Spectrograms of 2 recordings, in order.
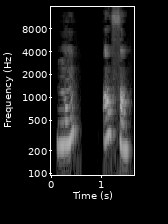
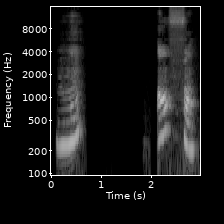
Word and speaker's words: mon enfant: To say that in French, you would say mon enfant. Mon enfant. Mon enfant. Because mon ends in an N and enfant starts with an E, you kind of glue the two together.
